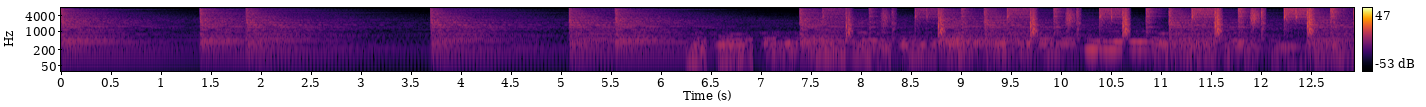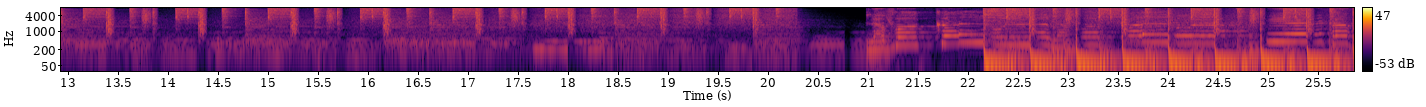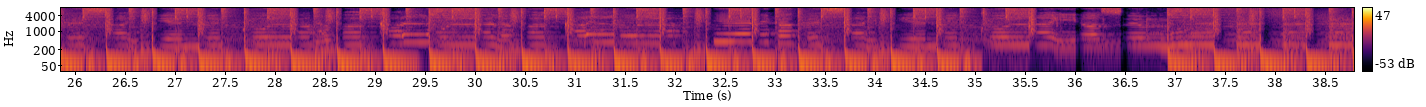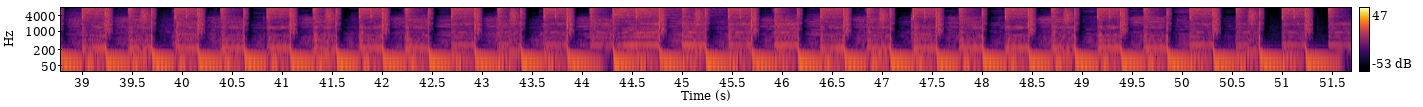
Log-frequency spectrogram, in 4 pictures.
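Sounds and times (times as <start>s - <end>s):
electronic dance music: 7.4s - 20.3s, 22.2s - 35.7s, 36.9s - 51.6s.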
